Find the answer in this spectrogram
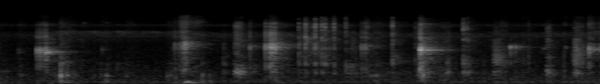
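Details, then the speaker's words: Young boy grinding his teeth, heard as irregular gritty clicks and crunching scrapes; bruxism in a small child, which elders believe may signal fever or intestinal worms. "ಕೂಡ ಹಲ್ಲು ಕಡಿತಿದ್ದಾನೆ sound ಕೇಳಿಸ್ತಾ ಉಂಟಾ"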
